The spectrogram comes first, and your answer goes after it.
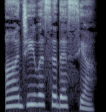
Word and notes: ಆಜೀವಸದಸ್ಯೆ: ājīvasadasye

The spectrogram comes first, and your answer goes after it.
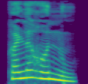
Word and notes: ಕಳಹೊನ್ನೆ: kaḷahonne

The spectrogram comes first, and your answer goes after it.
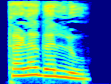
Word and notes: ತುಳಕಲು: tuḷakalu

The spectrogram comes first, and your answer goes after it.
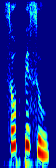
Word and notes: ಸಾಪಿಸು: sāpisu

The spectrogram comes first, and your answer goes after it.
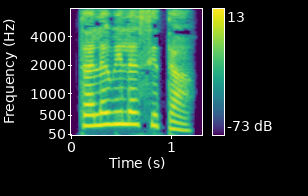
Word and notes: ತಲವಿಲಸಿತ: tala vilasita

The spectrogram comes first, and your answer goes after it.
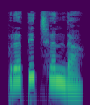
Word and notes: ಪ್ರತಿಚ್ಛಂದ: praticchanda

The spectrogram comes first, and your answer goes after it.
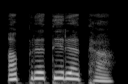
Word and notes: ಅಪ್ರತಿರಥ: apratiratha

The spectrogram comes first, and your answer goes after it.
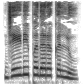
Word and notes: ಜೇಡಿಪದರಗಲ್ಲು: jēḍi padaragallu

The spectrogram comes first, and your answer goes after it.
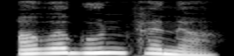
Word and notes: ಅವಕುಂಠನ: avakuṇṭhana

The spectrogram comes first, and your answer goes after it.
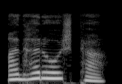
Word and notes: ಅದೃಷ್ಟ: adřṣṭa

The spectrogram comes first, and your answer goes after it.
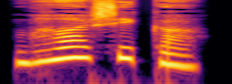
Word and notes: ಭಾಷಿಕ: Kannada

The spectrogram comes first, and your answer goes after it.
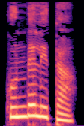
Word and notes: ಕುಂಡಲಿತ: kuṇḍalita

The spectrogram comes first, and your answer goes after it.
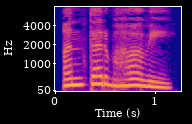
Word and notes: ಅಂತರ್ಭಾವಿ: antarbhāvi; Kannada

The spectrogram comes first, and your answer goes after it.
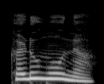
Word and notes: ಕೋಟೆಮನೆ: kōṭe mane

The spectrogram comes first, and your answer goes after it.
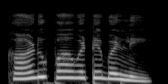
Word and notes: ಕಾಡುಪಾವಟೆಬಳ್ಳಿ: kāḍu pāvaṭe baḷḷi

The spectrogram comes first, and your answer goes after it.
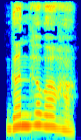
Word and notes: ಗಂಧವಹೆ: gandhavahe

